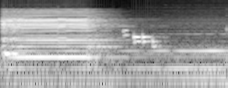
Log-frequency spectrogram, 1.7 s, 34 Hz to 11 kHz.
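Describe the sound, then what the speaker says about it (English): A loud electronic buzzer from the Portal 2 video game sounds as one sustained harsh tone for about three quarters of a second, then cuts off, leaving quieter tonal game ambience behind. "You will hear a buzzer."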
